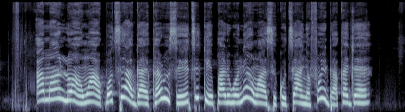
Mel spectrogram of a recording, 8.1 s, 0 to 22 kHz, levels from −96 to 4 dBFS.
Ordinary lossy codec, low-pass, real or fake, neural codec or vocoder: none; none; real; none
